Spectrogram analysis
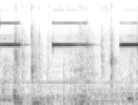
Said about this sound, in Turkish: Bu makine niye çalıyor baba?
